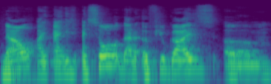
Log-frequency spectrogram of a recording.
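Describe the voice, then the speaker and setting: A man speaks with a non-native accent. His pitch variation is ordinary. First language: not English. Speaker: DIY hobbyist. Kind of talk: tutorial. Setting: workshop. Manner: halting, many fillers and repeats.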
